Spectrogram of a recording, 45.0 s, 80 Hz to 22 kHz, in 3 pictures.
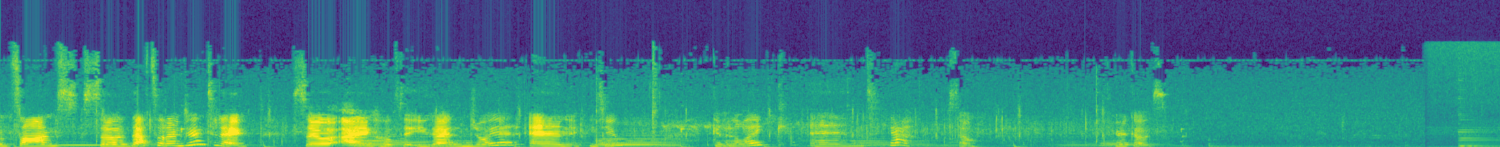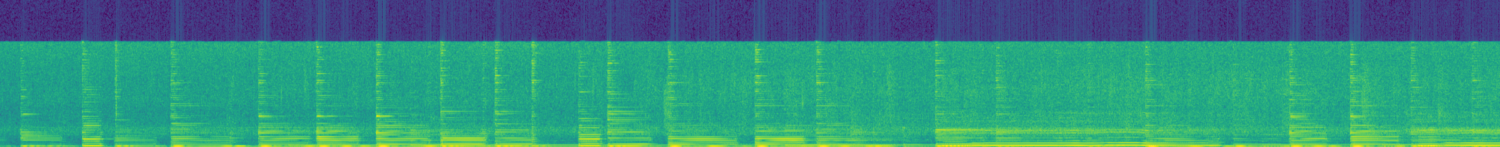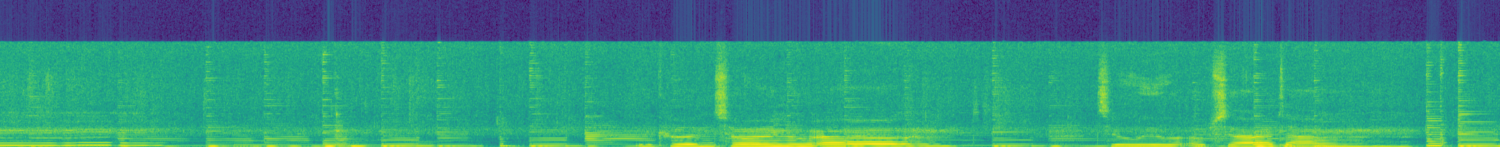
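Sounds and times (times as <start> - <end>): woman singing: 0.0 - 9.9, 21.8 - 34.8, 36.3 - 45.0
acoustic guitar playing: 0.0 - 12.8, 14.2 - 45.0.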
